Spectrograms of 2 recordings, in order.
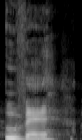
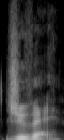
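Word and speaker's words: J'ouvert: The brand is called, in French, I would call it Uve, but the French patois pronunciation of Michael B. Jordan's rum brand is Juve, you know, which is a phrase borrowed from the start of Carnival in the Caribbean.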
